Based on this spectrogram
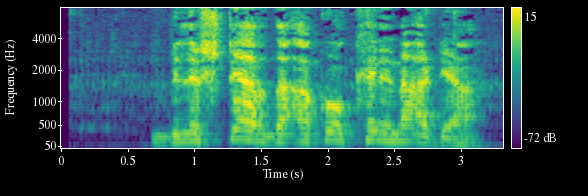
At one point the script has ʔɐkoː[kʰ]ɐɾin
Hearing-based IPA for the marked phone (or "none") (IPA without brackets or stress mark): kʰ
